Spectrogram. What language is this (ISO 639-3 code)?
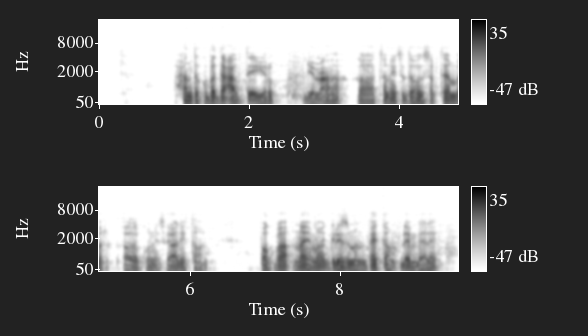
som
